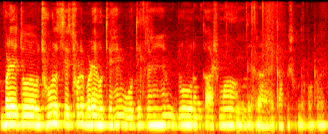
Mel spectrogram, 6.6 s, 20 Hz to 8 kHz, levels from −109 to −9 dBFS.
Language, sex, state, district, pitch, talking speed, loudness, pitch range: Hindi, male, Bihar, Muzaffarpur, 155 Hz, 210 wpm, -19 LUFS, 150-160 Hz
